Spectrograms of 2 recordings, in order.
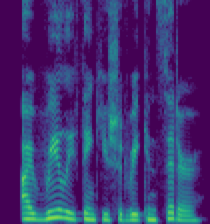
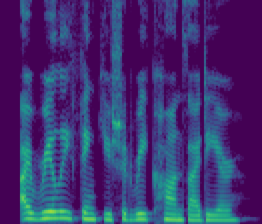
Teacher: The stress naturally falls on really, think, and reconsider, the content words that carry meaning. While smaller words like you, should, are said more quickly and softly. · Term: sentence stress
